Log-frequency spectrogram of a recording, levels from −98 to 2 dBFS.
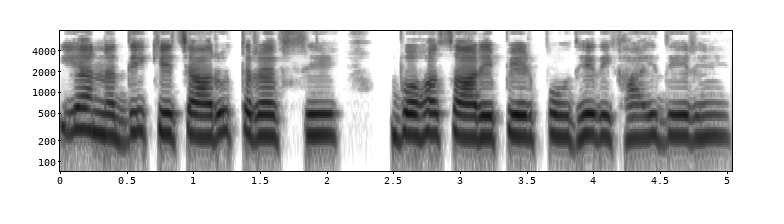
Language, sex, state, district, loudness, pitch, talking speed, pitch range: Hindi, female, Uttar Pradesh, Etah, -16 LUFS, 240 Hz, 145 wpm, 235-250 Hz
